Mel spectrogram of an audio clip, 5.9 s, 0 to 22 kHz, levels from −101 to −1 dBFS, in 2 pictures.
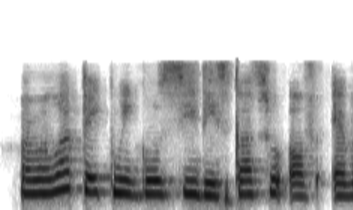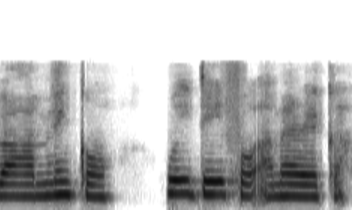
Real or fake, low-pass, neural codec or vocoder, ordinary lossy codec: fake; 7.2 kHz; codec, 16 kHz, 1.1 kbps, Voila-Tokenizer; AAC, 32 kbps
